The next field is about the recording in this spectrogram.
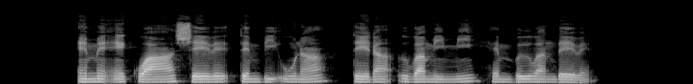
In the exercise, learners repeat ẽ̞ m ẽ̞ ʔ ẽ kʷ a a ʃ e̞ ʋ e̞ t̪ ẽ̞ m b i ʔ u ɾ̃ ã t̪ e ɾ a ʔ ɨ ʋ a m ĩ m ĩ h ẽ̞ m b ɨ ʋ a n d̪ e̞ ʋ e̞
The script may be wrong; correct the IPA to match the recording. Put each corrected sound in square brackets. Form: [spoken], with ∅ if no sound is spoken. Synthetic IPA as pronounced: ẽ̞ m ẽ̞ ʔ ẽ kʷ a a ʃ e̞ ʋ e̞ t̪ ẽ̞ m b i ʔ u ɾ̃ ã t̪ e ɾ a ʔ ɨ ʋ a m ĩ m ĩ h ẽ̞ m b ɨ ʋ a n d̪ e̞ ʋ e̞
